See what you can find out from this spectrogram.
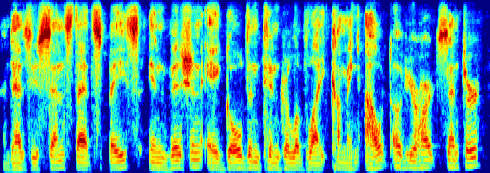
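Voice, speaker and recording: A man leading a guided meditation as host, giving slow, soothing instructions with long pauses and a husky voice. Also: fairly low pitch, fairly even intonation. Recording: dull, lo-fi, roomy sound.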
